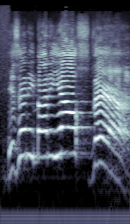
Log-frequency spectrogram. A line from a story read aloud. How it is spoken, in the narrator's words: after a long and considered silence, he shouted out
